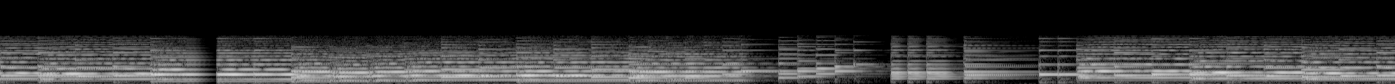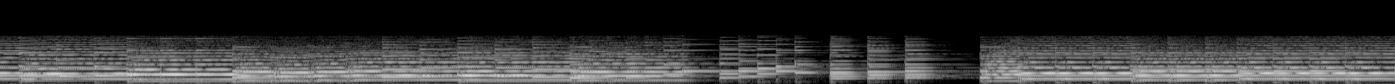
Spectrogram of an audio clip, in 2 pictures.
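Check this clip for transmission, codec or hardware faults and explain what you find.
There is one fault, a call audio freeze, from 1.88 to 2.18 s. For about 283 ms the sound stops moving forward. In its place comes a drawn-out continuation of the last moment, a buzz or hiss that fades without reaching silence. The likely cause is packets held up in transit, leaving the jitter buffer empty. When they arrive, playback resumes where it stopped. Nothing is lost, but everything after runs 283 ms later. Throughout, the narrow call band ends at 4 kHz.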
